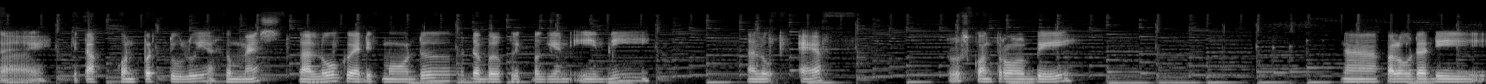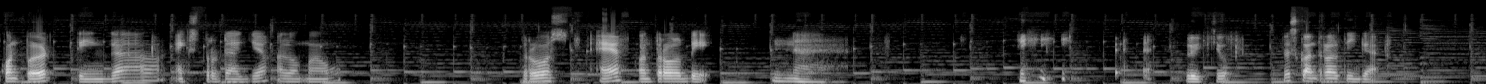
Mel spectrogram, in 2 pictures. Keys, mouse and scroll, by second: 1.8-2.8 right drag, 3.6 Tab, 5.6 click, 5.8 click, 6.7 shift+middle click, 8.7 f, 9.3 alt+shift+middle click, 10.8 ctrl+b, 13.3 Tab, 13.3 ctrl+z, 17.9 e, 18.8 alt+middle click, 19.0 click, 19.4 click, 19.6 ctrl+z, 19.7 g, 21.1 f, 22.0 ctrl+b, 24.5 Tab, 25.5-26.6 alt+middle drag, 27.9 ctrl+3, 29.1 alt+shift+drag, 29.4 Tab.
